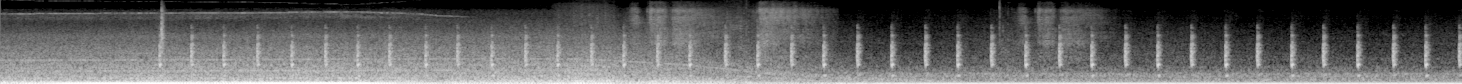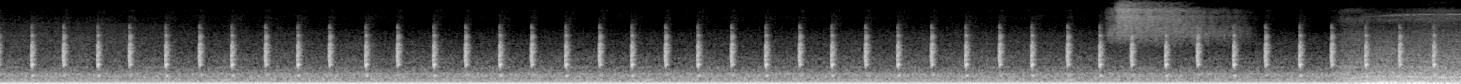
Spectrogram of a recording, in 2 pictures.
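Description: A truck engine rumbles steadily, its pitch dropping as it eases off.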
